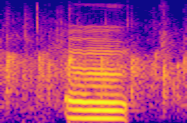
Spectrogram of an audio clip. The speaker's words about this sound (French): Voilà. Le public applaudit, bravo. Bravo, bravo.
